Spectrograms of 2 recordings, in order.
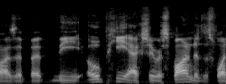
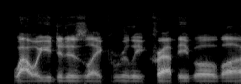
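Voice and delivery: ordinary talk, nothing marked

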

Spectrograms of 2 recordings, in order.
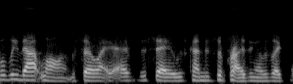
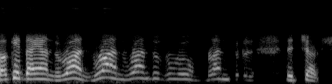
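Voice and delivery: put-on Italian accent; 4 semitones higher than usual. Retelling a film director's order to run through a church, in an Italian accent. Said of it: "he said it with an Italian accent".

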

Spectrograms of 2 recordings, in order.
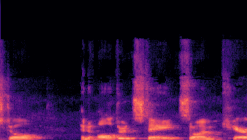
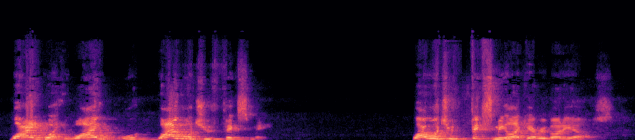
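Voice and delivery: acted scream, much higher, slower; 9 semitones higher than usual. Recalling his second night in jail, re-enacting screaming at God. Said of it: "I'm screaming at God".

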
